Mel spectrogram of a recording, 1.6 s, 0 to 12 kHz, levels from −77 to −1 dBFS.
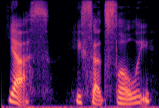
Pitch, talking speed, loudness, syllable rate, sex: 180 Hz, 150 wpm, -20 LUFS, 3.7 syllables/s, female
